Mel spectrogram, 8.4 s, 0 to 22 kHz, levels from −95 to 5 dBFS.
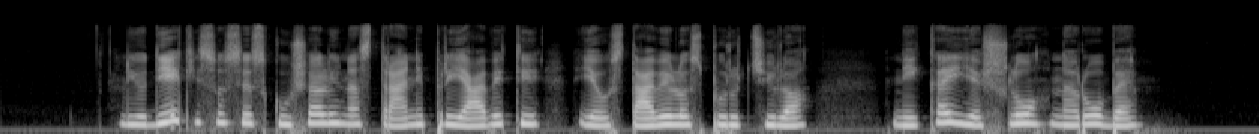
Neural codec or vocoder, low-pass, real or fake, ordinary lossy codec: none; 10.8 kHz; real; none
